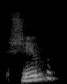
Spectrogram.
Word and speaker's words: शिव: शिव, श भी छोटा है, श पर छोटे ही की मात्रा है।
